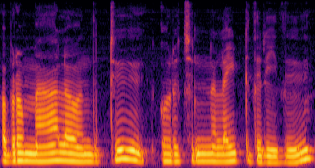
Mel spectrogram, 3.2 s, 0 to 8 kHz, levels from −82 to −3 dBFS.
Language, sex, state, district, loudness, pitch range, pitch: Tamil, male, Tamil Nadu, Kanyakumari, -15 LUFS, 125-140 Hz, 130 Hz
